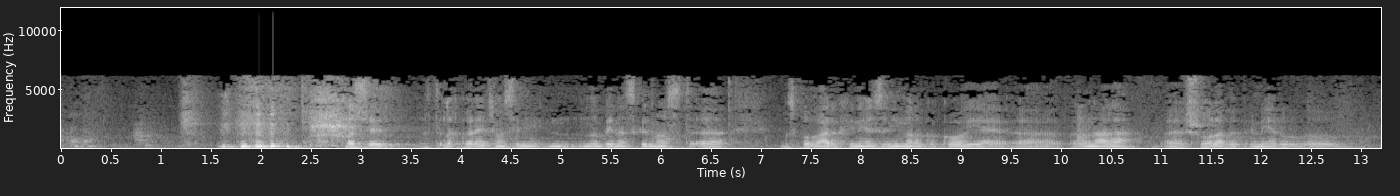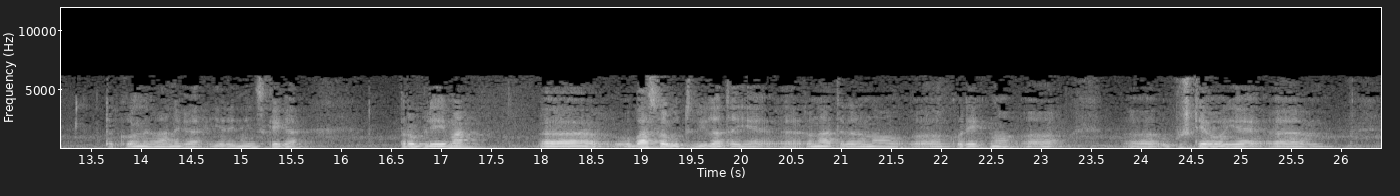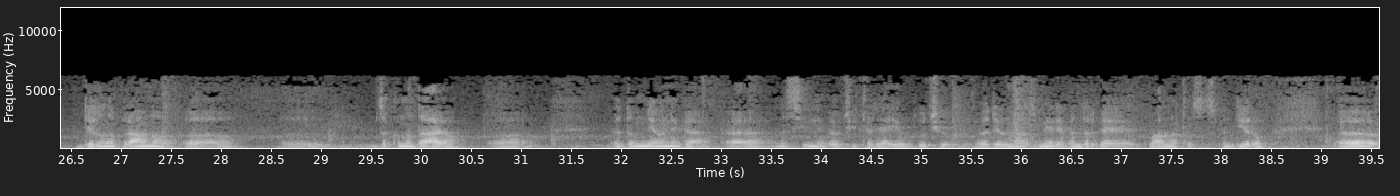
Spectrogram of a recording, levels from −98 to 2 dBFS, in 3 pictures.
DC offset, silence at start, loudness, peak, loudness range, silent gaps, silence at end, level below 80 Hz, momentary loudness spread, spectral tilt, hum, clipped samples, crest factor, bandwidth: under 0.1%; 0 s; -22 LUFS; 0 dBFS; 7 LU; none; 0 s; -46 dBFS; 17 LU; -6.5 dB/octave; none; under 0.1%; 22 dB; 6.6 kHz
